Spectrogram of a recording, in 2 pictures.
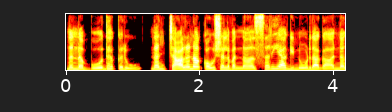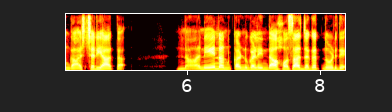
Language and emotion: Kannada, surprised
